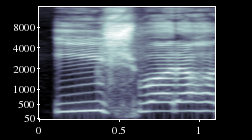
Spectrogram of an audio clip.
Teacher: इसके बाद आदर्श शंकर जी वाला और व पूरा ईश्वर, व और र दोनों अक्षर पूरे हैं। ईश्वर, र में अ की मात्रा तो विसर्ग को पढ़ना है ह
